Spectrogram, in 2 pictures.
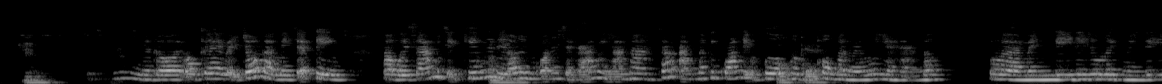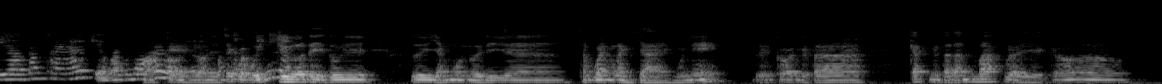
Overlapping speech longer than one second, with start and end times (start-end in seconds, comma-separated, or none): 13.1-14.5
